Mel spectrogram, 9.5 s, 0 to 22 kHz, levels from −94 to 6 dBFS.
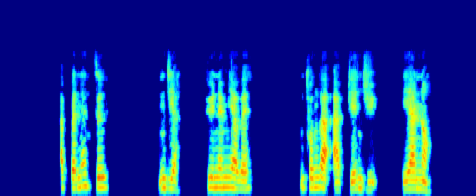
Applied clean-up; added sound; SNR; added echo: none; none; none; none.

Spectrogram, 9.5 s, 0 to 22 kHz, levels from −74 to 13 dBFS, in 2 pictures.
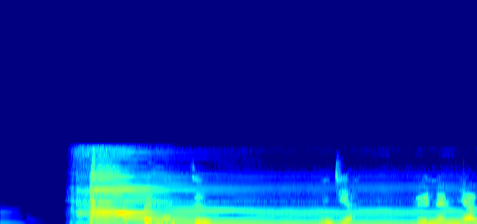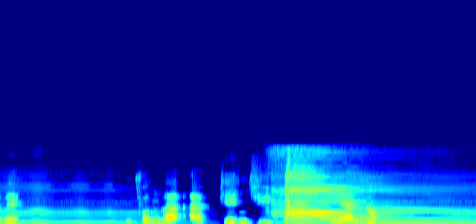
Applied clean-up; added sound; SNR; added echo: none; Harmonica; -2 dB; none.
